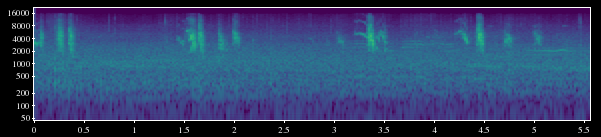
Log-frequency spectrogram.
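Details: Sparrows gathering in a cherry tree at a Tenmangu shrine, 24 March 2023. High, sharp chirps come in small clusters of two or three notes, with pauses between bursts and a quiet, even background.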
